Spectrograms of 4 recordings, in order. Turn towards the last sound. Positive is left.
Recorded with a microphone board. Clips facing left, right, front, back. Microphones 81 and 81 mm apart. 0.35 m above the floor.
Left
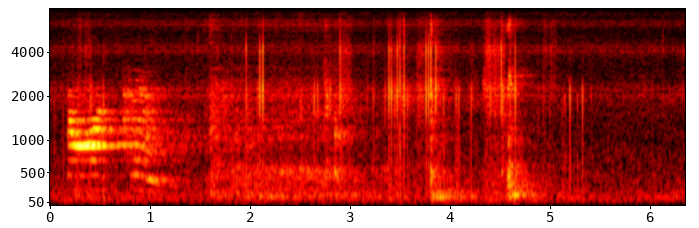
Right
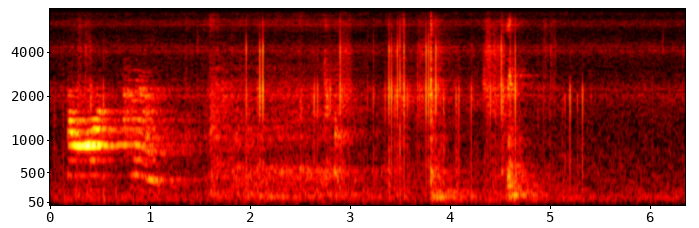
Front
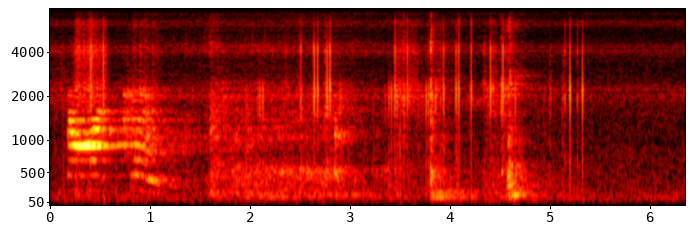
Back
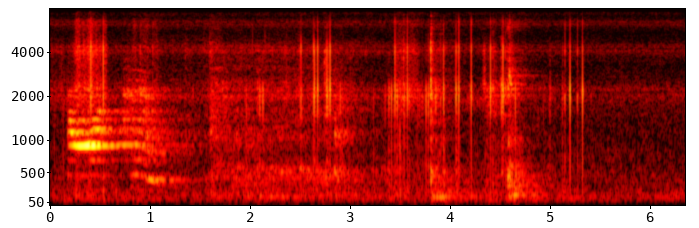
turn(degrees=10)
